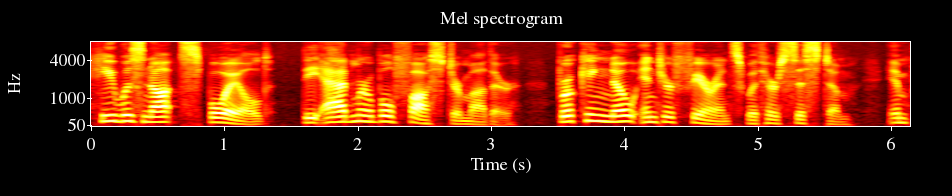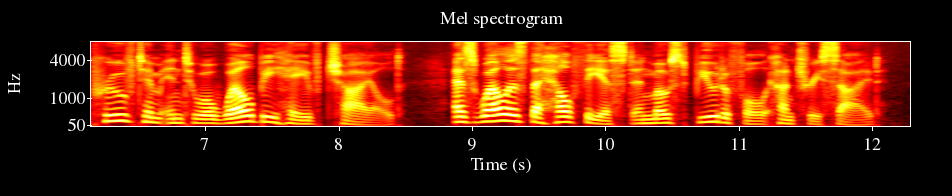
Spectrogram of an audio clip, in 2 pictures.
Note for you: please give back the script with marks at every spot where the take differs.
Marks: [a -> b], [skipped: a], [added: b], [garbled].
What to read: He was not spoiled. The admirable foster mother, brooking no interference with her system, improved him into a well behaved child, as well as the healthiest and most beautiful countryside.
He was not spoiled. The admirable foster mother, brooking no interference with her system, improved him into a well behaved child, as well as the healthiest and most beautiful countryside.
